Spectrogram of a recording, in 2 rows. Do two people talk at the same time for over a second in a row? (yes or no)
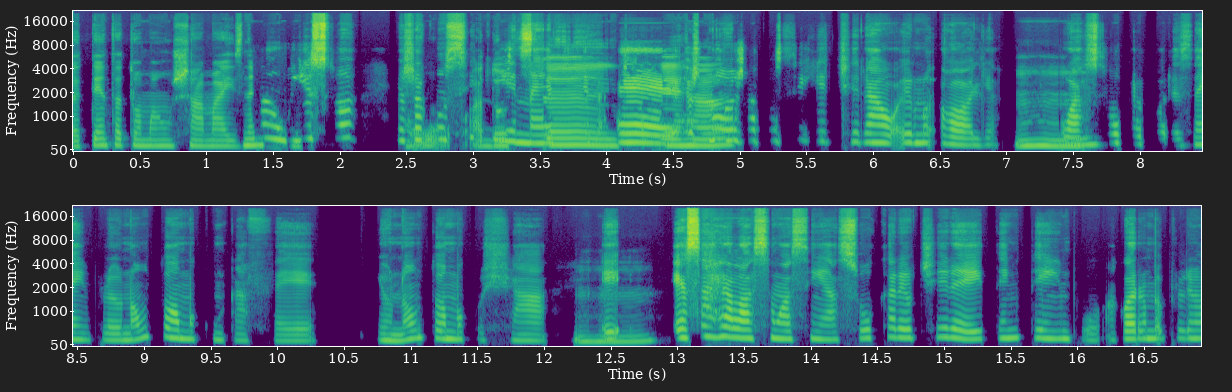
yes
